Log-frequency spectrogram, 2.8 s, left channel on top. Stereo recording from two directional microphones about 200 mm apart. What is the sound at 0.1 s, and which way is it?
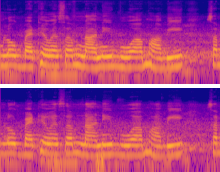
A woman's voice, 15° left (ahead or behind).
